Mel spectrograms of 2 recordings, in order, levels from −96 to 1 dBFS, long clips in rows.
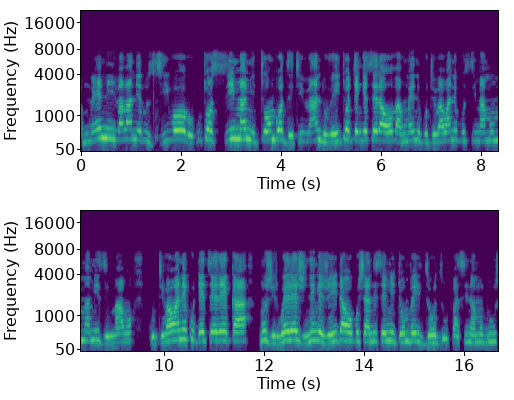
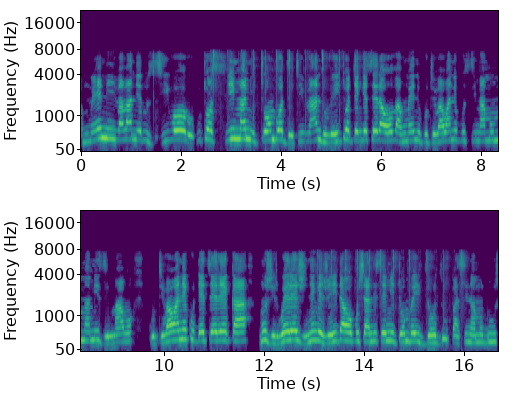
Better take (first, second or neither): first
